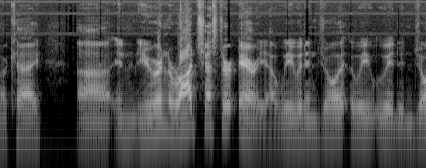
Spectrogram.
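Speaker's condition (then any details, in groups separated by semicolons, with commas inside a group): No condition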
